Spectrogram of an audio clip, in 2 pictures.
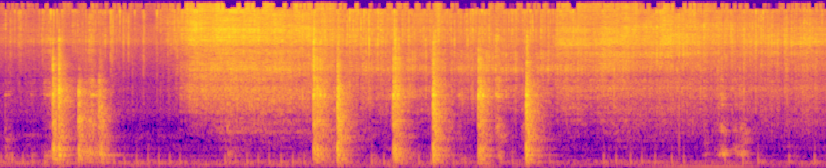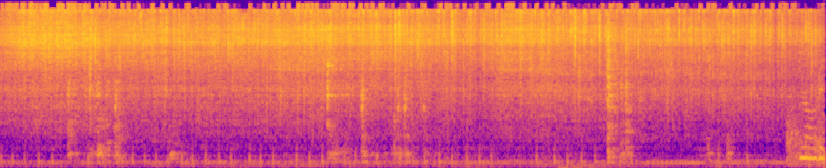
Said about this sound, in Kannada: ಇವಾಗ ನೋಡಿ ಗುಂಡ್ಪಂಗ್ಳ ಹಾಕ್ತಾಯಿದ್ದೀನಿ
